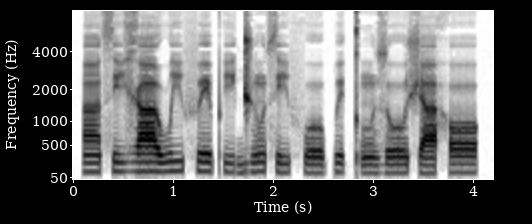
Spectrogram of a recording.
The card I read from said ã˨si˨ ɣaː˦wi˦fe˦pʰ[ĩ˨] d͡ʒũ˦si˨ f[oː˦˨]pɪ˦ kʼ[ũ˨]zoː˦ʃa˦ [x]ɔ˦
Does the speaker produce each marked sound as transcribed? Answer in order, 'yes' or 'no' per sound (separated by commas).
no, no, yes, no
